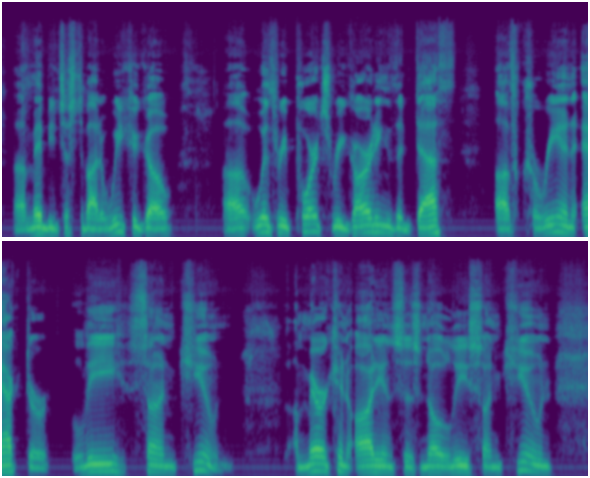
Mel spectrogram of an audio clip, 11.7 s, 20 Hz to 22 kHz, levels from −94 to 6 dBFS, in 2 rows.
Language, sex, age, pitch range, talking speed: English, male, 60-79, 80-105 Hz, 120 wpm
